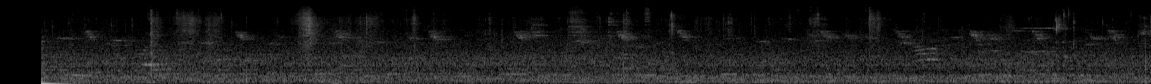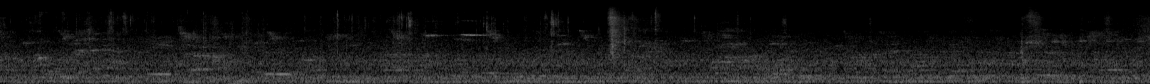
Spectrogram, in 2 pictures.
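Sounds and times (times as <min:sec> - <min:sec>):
birds chirping: 0:00.4 - 0:23.0.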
